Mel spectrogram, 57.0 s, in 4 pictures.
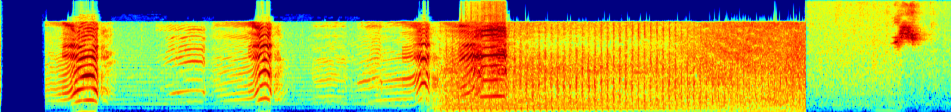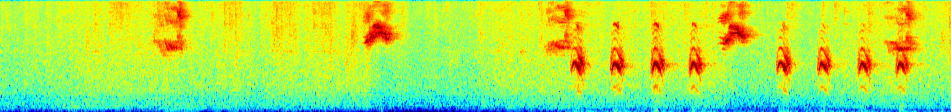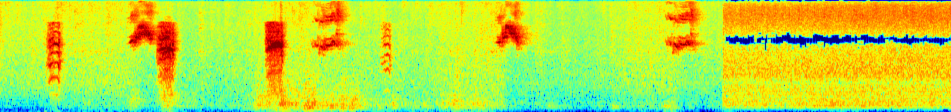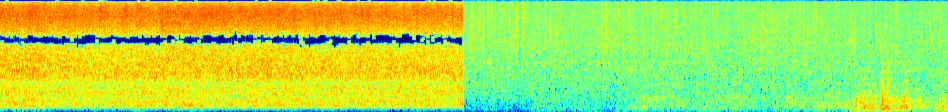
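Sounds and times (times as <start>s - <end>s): cow mooing: 0.7s - 1.5s, 2.6s - 7.4s
bird chirping: 13.4s - 14.0s, 22.6s - 28.1s, 30.5s - 31.2s.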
